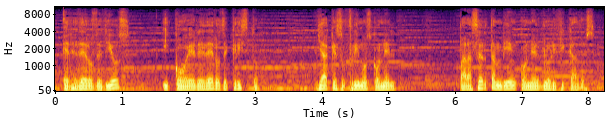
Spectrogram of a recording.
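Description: A man playing a devout monk in a radio drama, praying and reading scripture in a solemn, measured way. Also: on the low side, mellow, close to an everyday voice. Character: devout monk, friendly brother in community.

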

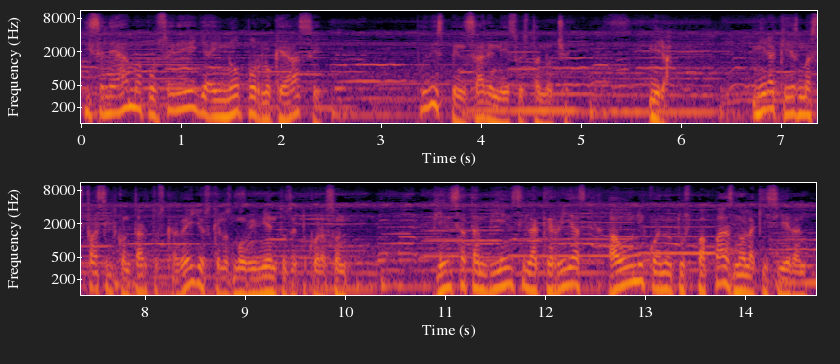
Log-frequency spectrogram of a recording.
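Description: An actor playing a wise, patient priest and teacher in a religious radio drama, gently questioning and instructing. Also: male voice, mid-range voice, animated, normal speed, natural voice. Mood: playful, probing. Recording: music behind the voice.

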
